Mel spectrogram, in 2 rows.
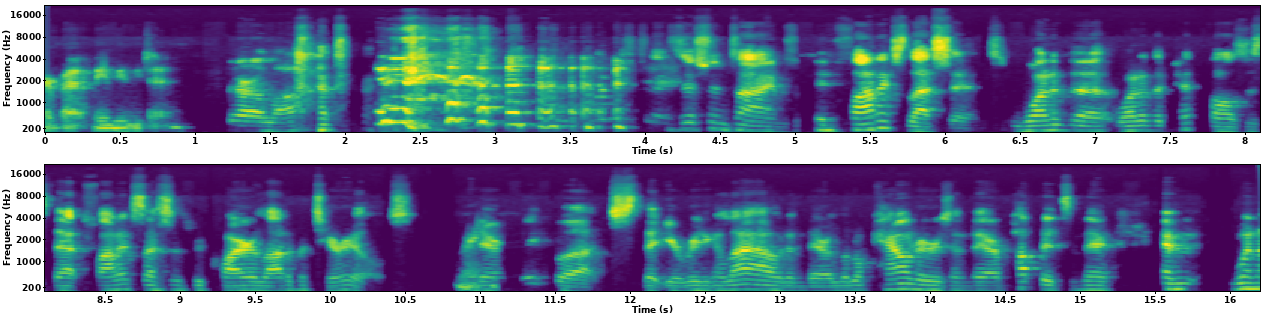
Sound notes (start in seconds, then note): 2.3 host laughs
